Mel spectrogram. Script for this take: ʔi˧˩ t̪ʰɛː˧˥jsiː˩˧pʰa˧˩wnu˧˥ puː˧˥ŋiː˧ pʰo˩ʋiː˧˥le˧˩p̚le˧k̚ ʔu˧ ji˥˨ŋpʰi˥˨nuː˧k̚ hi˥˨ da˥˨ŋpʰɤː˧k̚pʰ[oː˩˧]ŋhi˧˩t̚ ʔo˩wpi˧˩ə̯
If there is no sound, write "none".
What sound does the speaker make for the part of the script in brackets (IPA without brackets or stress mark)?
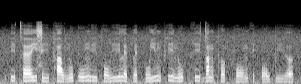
oː˩˧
